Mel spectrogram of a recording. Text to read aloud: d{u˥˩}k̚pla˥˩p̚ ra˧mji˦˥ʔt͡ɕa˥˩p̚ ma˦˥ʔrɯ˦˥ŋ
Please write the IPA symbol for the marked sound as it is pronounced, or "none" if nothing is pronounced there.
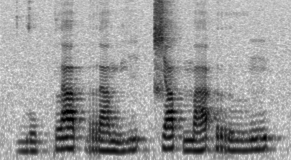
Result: u˨˩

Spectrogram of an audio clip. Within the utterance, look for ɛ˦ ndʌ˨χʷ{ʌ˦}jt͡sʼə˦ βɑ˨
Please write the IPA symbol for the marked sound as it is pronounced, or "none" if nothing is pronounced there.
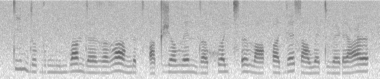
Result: ʌ˦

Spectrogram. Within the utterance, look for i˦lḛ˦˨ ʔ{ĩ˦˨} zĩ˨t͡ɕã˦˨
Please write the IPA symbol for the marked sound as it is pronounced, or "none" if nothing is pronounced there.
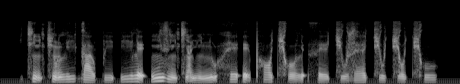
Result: ĩ˦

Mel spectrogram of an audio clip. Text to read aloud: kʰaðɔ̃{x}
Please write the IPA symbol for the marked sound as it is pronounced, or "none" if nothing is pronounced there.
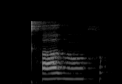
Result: x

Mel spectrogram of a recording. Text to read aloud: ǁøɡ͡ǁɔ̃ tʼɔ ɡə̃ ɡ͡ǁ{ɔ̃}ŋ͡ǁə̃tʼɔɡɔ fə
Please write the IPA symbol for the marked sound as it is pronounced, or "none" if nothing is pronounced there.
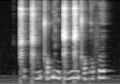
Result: ə̃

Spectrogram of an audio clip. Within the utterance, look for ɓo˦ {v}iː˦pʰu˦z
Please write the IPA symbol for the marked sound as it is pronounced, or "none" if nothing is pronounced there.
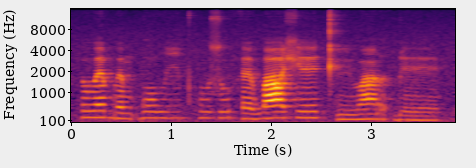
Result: β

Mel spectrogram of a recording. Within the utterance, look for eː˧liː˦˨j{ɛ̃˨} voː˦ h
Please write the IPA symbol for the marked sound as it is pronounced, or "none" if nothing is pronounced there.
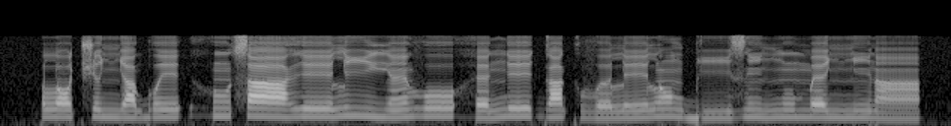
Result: ɛ̃˨˦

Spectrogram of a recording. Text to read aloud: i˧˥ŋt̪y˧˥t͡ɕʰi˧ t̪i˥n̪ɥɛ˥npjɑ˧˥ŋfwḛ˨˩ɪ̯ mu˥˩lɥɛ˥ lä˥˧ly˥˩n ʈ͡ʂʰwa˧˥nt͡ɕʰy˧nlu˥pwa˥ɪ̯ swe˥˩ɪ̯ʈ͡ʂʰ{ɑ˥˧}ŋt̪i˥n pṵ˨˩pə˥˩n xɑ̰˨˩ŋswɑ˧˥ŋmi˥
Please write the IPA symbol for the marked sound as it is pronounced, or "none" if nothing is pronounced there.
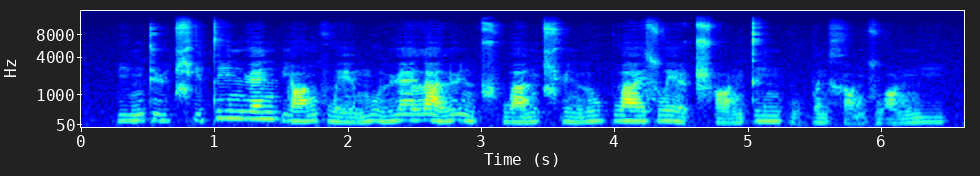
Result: ɑ˧˥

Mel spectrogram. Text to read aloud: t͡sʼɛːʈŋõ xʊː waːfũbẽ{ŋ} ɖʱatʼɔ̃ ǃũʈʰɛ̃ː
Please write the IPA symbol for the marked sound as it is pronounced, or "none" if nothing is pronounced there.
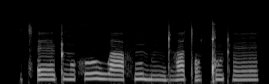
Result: ŋ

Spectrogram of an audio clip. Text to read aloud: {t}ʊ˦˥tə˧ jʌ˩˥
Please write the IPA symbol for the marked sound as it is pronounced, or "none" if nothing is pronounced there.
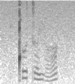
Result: ǃ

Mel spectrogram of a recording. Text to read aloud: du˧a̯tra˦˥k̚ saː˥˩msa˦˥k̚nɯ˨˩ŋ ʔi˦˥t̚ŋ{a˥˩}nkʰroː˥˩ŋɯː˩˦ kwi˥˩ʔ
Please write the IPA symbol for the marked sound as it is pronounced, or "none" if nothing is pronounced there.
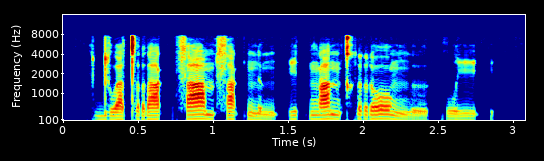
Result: a˥˩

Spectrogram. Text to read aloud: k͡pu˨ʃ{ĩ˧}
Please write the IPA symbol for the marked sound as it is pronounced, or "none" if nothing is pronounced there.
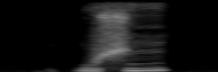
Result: i˧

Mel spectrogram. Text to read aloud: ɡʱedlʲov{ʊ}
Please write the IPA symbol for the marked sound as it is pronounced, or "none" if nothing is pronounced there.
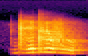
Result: u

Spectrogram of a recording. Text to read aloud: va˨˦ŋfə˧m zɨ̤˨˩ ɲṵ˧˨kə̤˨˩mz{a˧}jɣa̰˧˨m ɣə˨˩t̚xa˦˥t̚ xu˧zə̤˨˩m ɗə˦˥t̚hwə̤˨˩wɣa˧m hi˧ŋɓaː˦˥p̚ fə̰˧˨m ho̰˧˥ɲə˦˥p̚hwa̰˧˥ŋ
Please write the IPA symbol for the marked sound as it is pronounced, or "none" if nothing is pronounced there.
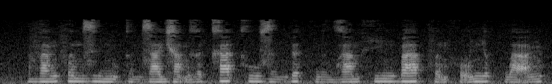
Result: a˧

